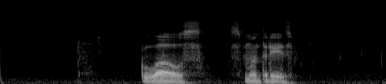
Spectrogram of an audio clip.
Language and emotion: Russian, neutral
